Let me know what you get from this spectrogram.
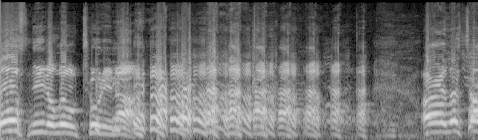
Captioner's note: all laughing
